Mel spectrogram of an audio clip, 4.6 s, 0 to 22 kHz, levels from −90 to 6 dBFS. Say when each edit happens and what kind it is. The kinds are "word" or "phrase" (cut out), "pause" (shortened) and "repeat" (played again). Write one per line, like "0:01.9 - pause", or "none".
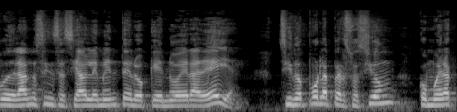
none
